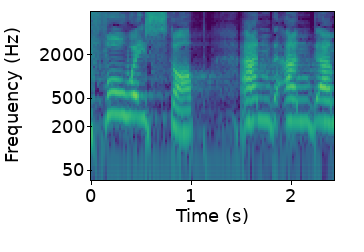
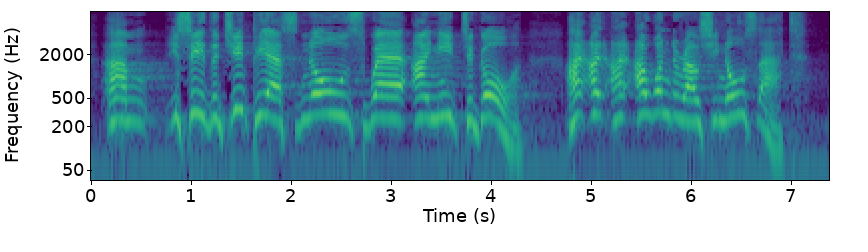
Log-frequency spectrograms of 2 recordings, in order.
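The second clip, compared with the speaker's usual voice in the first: ordinary delivery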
